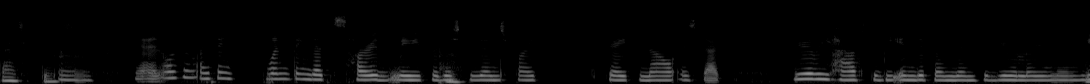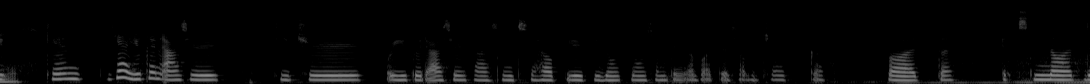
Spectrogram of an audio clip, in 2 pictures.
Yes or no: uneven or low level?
yes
